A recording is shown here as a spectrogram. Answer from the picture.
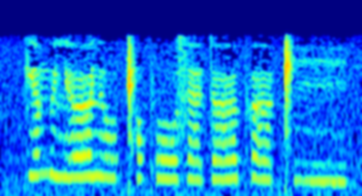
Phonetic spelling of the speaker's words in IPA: kʲɛ mylʲœːlʲoː ǁʰɔpʰoːsɛː tœːpʰœː ǁʰiː

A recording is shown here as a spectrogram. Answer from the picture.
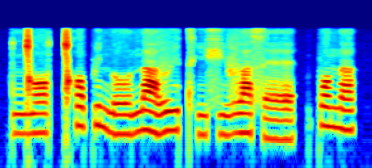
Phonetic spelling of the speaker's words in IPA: ŋ͡ǀɔː˨ ǀʰɔ˦pi˦ noː˨na˦˨ vi˦tʰi˨xi˨ va˦sɛː˨ | pɔ˦n̪ɐ˦

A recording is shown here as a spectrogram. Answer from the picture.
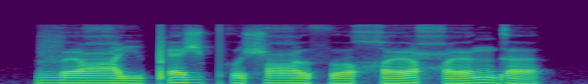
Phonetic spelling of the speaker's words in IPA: vœʕipʼɛʒ pʰʊʃʕʊθo χœ ħœŋɡɐ

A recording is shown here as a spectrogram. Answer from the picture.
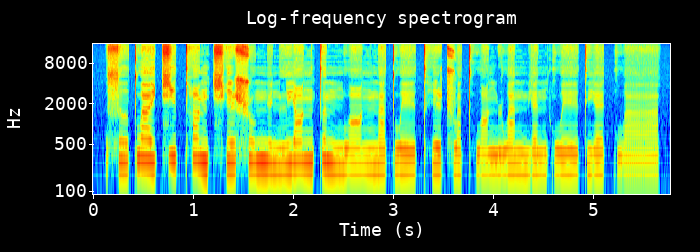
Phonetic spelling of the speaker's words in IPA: sɹ̩˧˥t̪wa˥˧ɪ̯ t͡ɕi˥˧ t̪ʰɑ˥˩ŋt͡ɕʰi˧˥ ʂu˧˥n̪y˨˩n ljɑ˥ŋt̪ə˥˩n n̪wɑ˥ŋ n̪ä˧˥t̪we˧˥ɪ̯ t̪ʰi˥ʈ͡ʂwä˨ t̪ʰwɑ˨˩ŋɻwa˥˩nmjɛ˧˥n kwe˥ɪ̯t̪jɛ˥ kwä˨˩˦

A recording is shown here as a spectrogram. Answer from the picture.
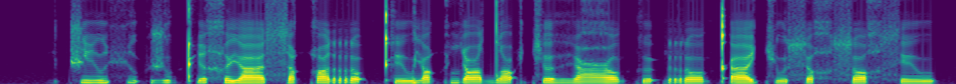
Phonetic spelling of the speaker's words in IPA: t͡ʃiu̯çuʔʒu kʼiχja sɪqɔrɔʔ kʼɪu̯jɔqʎəi̯ dˤuʔcəɦɪ ʕɔ kɵʔrɔ kʼacu sɵχsɔχsɪu̯

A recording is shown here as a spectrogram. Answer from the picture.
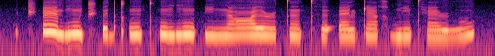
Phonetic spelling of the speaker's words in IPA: t͡ʃʼæ̃ bũt͡ʃʼədkʼũt̪ʰũ ɡũʔiŋə̃ ʕəɹ t̪ə̃t̪ʰəʔælʈæ̃χ bĩt̪ʰæ̃ɹɦu

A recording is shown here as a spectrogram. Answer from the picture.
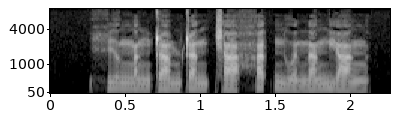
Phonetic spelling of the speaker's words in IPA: hi˧ə̯ ŋa˨˩ŋʈa˧mʈa˧ncaː˨˩ ha˦˥t̚ɲu˨˩ə̯na˧˥ŋja˨˩ŋ

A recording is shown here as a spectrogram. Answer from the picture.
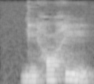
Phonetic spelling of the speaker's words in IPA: ɡĩ˧hɔ˦ hĩ˦˨

